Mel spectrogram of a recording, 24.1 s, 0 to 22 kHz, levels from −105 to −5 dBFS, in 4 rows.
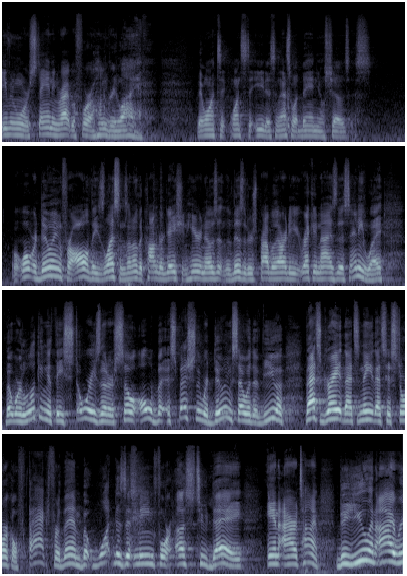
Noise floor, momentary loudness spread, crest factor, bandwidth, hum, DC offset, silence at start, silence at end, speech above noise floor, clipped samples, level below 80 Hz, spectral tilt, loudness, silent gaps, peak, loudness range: -76 dBFS; 15 LU; 20 dB; 16 kHz; none; under 0.1%; 0 s; 0 s; 37 dB; under 0.1%; -76 dBFS; -5.5 dB/octave; -39 LUFS; none; -18 dBFS; 13 LU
